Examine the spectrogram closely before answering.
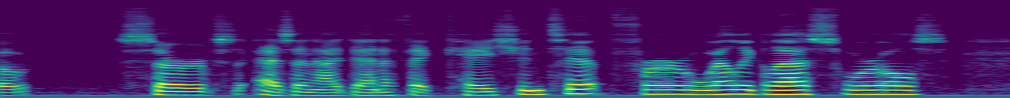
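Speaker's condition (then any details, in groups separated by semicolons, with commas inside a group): No condition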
